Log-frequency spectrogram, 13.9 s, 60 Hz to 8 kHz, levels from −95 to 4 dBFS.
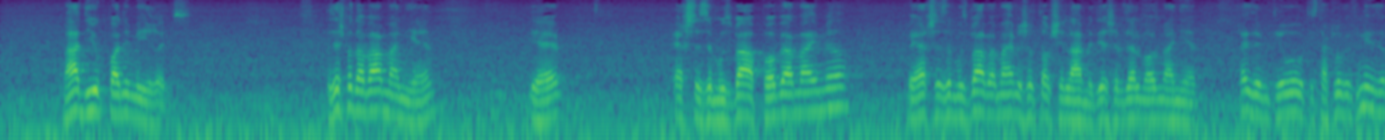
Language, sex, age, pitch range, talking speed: Hebrew, male, 60-79, 110-160 Hz, 145 wpm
